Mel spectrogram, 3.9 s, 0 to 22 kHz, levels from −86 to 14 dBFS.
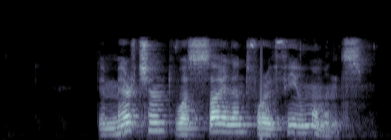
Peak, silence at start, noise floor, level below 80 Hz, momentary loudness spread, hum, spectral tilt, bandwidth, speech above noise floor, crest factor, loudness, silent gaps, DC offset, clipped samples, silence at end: -4 dBFS; 1 s; -79 dBFS; -60 dBFS; 12 LU; none; -3 dB/octave; 8.4 kHz; 58 dB; 18 dB; -21 LUFS; none; under 0.1%; under 0.1%; 0.3 s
